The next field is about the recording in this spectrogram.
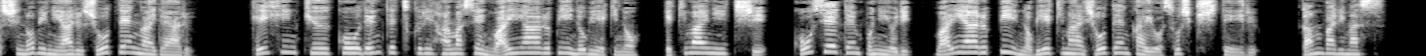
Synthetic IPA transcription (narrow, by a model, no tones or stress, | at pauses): ɕino̞bʲiɲ̟iaɾɯ̟ɕo̞ːt̪ẽ̞ŋɡaid̪e̞aɾɯ̟̰ | ke̞içĩŋkʲɨːko̞ːd̪ẽ̞nt̪e̞t͡sɨ̥kɯ̟ɾʲihamasẽ̞nβaiaːɾɯ̟pʲiːno̞bʲie̞kʲino̞ | e̞kʲimaeɲ̟iːt͡ɕi̥ɕi | kʰo̞ːse̞ːt̪ẽ̞mpo̞ɲ̟ijo̞ɾʲi | βaiaːɾɯ̟pʲiːno̞bʲie̞kʲimae̞ɕo̞ːt̪ẽ̞ŋkaio̞so̞ɕi̥kʲi̥ɕi̥t̪e̞iɾɯ̟ | ɡ̥ãmbaɾʲimasɨ̥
